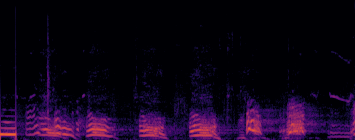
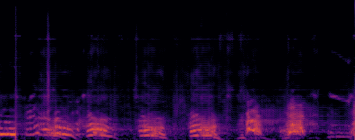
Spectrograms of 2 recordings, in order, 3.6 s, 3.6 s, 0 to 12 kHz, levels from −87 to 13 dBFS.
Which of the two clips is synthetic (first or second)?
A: second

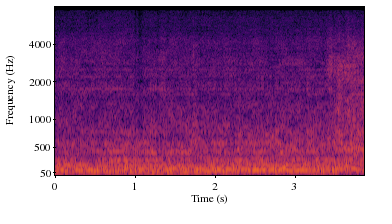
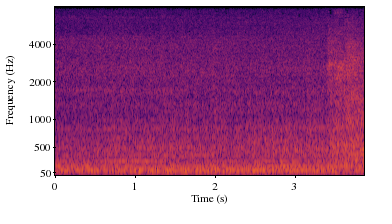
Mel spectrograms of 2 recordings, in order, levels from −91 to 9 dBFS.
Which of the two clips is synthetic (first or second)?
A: first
